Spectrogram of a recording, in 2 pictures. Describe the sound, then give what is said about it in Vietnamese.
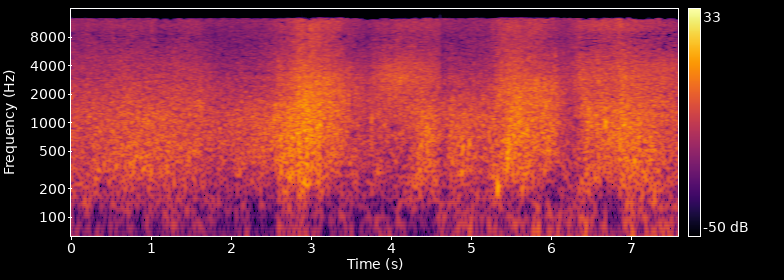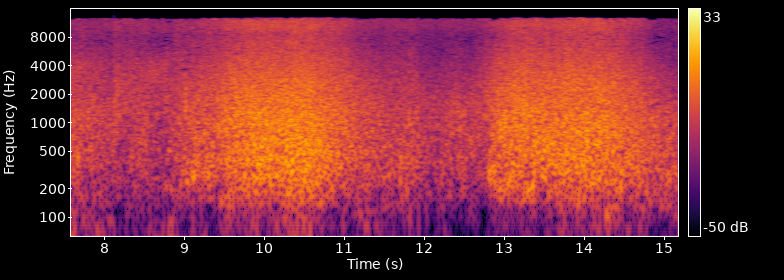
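Loud ocean waves crash and surge repeatedly against rock slabs, a dense roar of breaking surf rising and falling in big swells, with a steady wash of spray between the crashes and no voices, in air full of moisture. “Tiếng sóng biển vỗ ầm ầm trong bầu không khí đầy hơi nước, khiến chúng tôi phấn tấn, tỉnh thức lên thêm.”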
